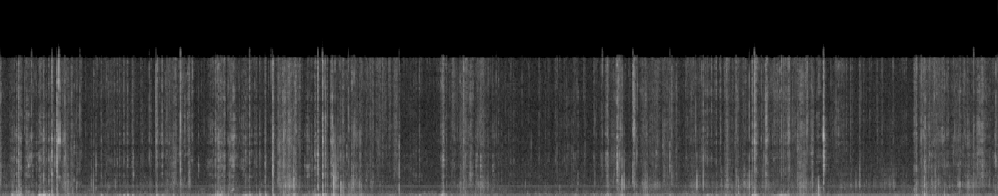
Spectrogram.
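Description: A solid, palm-sized, dry brown soap bar held in the hand has its edge shaved with a utility knife blade. Dense, dry scraping and crumbly crackling clicks repeat throughout, with bright high-frequency grit over a soft low rumble and a faint steady tone.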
